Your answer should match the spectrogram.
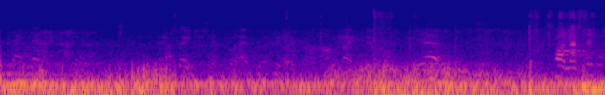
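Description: Players shouting and calling to each other during five-a-side football over a steady low rumble, with one louder shout near the end.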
